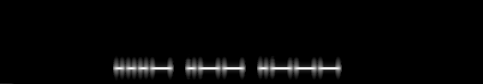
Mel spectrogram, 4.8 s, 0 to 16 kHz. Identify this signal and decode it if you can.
Morse code, heard as a keyed tone, about 20 wpm, 700 Hz. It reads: VWJ
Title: USA Call Sign Postfixes - 3 Letters 20wpm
